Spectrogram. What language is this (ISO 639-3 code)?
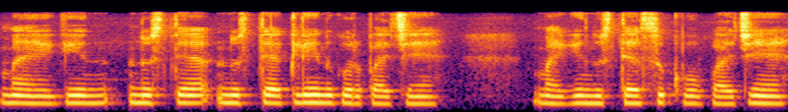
kok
